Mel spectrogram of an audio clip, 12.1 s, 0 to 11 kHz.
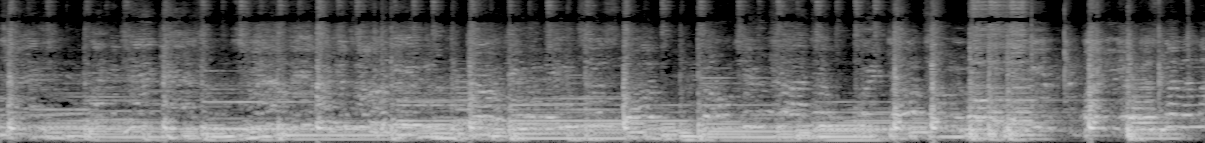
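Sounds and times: electric bass low notes: 0.0s - 10.6s, 11.2s - 11.9s
drum kit steady rhythm: 0.0s - 12.0s.

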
